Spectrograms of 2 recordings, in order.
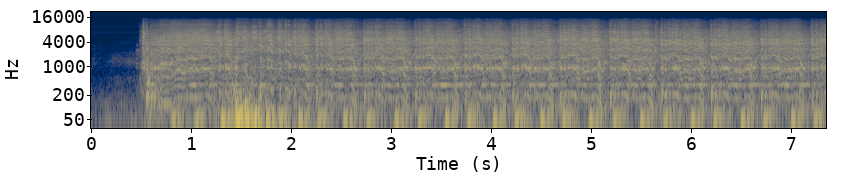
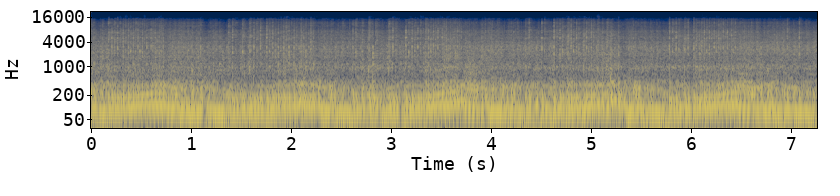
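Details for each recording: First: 1985 Harley-Davidson Sportster Ironhead V-twin, sat outside a long time, first start attempt after oil added: fast steady starter churn with occasional uneven firing pulses, trying to catch but never settling; cranking with intermittent firing, close but not running yet. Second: 1985 Harley-Davidson Sportster Ironhead V-twin, sat outside a long time: loud loping low rumble with an uneven but steady beat, no misses or knocks; normal idle, sounds like a good motor though the oil filter was destroyed.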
